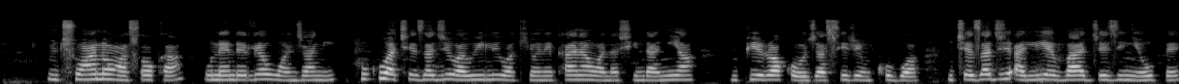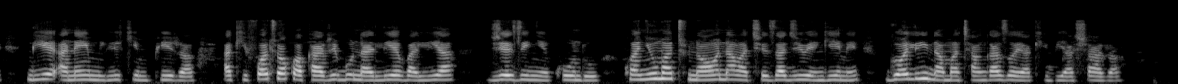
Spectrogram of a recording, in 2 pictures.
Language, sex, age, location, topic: Swahili, female, 18-24, Kisumu, government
